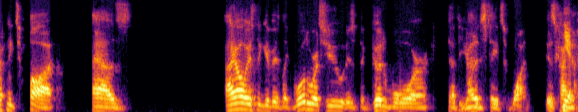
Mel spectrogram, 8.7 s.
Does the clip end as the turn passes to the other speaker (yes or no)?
no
